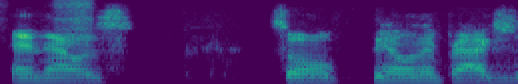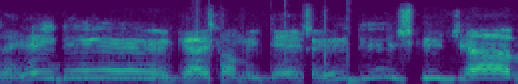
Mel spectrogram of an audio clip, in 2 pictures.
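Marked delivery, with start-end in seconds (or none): 2.7-3.4 high, upbeat greeting, imitated; mock-cheery high call; all positive. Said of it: "he was all positive". 4.2-5.2 high-pitched mock-cheery praise; chirpy, imitated pat on the back; all positive. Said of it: "he was all positive".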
